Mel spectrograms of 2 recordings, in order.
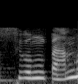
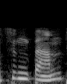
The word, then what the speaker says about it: xưng tán: Thế thì chúng con là người mới, mà một bên thì đọc là xương tán, một bên đọc là xưng tán. Thế thì bây giờ nó là chữ xưng hay chữ xương ạ? – Xưng tán là phát âm đúng.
